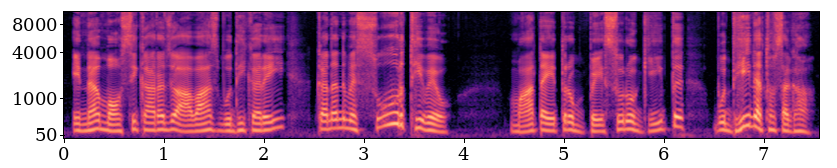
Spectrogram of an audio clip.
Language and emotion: Sindhi, disgusted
